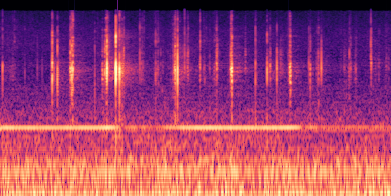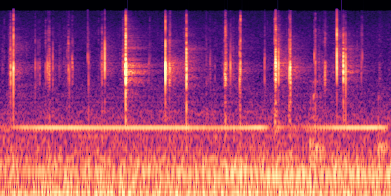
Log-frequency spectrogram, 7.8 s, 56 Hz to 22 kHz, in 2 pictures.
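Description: A solid blue bar of soap held in the hands is scratched and dug into with long acrylic nails, shedding flakes. Quick, bright scratching clicks and crinkly scrapes come in an irregular patter, a few sharper than the rest, over a steady faint hum near 480 Hz.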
